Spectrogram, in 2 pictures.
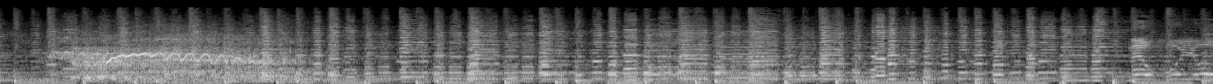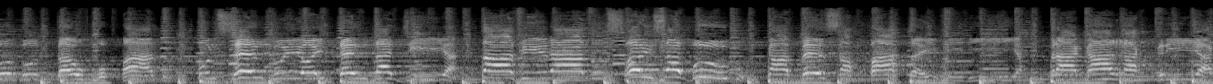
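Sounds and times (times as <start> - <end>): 
rhythmic music: 0.0 - 24.2
stallion neighing: 0.4 - 4.2.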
